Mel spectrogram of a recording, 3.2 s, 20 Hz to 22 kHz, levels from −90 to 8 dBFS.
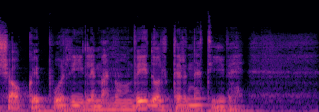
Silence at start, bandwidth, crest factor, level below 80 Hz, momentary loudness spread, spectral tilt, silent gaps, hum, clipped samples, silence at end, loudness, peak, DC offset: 0 s; 9.8 kHz; 16 dB; -42 dBFS; 14 LU; -6 dB/octave; none; none; under 0.1%; 0 s; -30 LUFS; -14 dBFS; under 0.1%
